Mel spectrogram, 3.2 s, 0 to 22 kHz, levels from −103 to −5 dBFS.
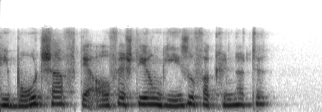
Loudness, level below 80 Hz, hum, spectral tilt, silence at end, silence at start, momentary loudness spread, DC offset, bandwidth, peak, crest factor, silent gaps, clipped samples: -20 LUFS; -62 dBFS; none; -6 dB/octave; 0.55 s; 0 s; 8 LU; under 0.1%; 8.6 kHz; -4 dBFS; 16 dB; none; under 0.1%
